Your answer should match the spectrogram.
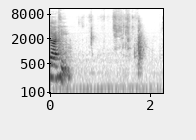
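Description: Pages of a paper workbook being flipped by hand: soft rustles and swishes of paper, the strongest near the end.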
